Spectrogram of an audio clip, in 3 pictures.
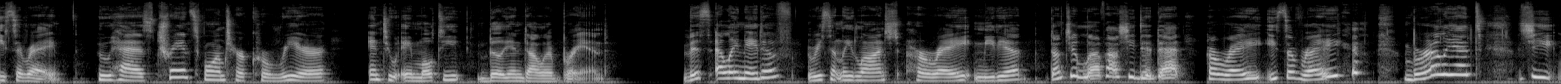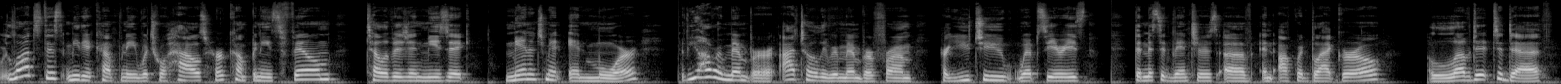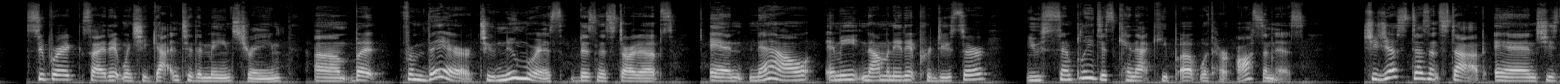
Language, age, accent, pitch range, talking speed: English, 30-49, American, 155-220 Hz, 135 wpm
